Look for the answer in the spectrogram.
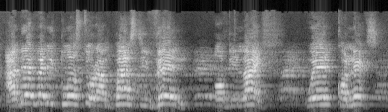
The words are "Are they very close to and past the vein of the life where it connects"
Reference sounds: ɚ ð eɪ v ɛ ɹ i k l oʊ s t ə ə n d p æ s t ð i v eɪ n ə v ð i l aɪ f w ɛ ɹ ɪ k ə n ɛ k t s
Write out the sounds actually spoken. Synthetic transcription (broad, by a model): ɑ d eɪ v ɛ ɹ i k l oʊ s t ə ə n p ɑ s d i v eɪ n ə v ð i l aɪ f w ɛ ɪ k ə n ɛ k t s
